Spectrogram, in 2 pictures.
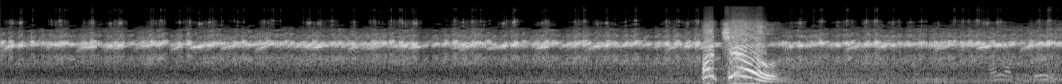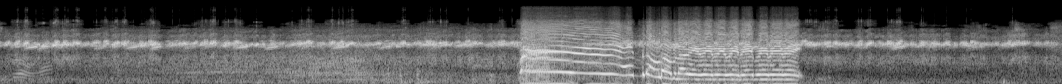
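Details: Many frogs calling together in a frenzied chorus: a steady, shrill high trill runs throughout. Two loud calls cut across it, one brief call near the middle and a longer harmonic call near the end, each sliding downward in pitch.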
